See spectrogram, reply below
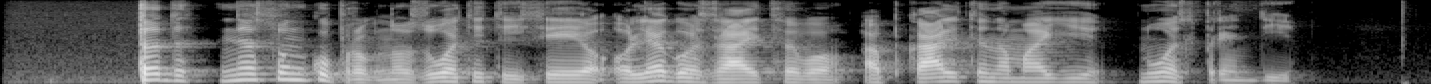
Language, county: Lithuanian, Vilnius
